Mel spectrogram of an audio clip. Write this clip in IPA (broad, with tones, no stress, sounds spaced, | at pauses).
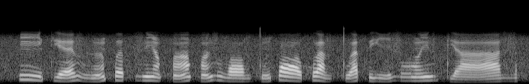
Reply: ĩː˦˨ tʲ ɛː˨˩˦ v ɣ ə̃˩˥ p ə˦˥ θ z ĩ˦˨ qʷ ã˩˥ qʷ ə̃˩˥ z v ɔː˨ v tʷ ĩ˩˥ p ɔː˦˨ χʷ a˦˨ v tʷ a˩˥ θ j i˨˩˦ z ʁʷ ĩ˦˥ z tʲ aː˨˩˦ z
